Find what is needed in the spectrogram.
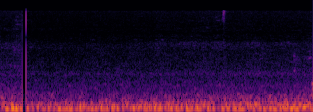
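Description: A steady low rumble with one sharp click about a fifth of a second in.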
